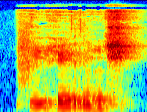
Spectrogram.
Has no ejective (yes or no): yes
